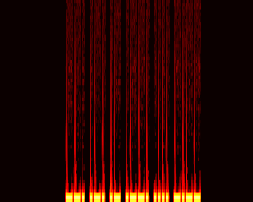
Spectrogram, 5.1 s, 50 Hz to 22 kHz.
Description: Morse code, heard as a keyed tone, about 29 wpm, 700 Hz. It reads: GRAPHY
